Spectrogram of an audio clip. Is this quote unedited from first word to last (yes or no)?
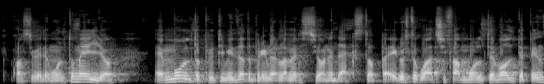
no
